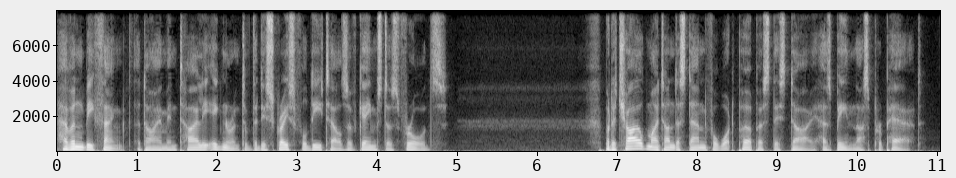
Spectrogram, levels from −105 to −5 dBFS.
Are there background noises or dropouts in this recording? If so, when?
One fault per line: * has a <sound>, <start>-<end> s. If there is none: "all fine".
all fine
